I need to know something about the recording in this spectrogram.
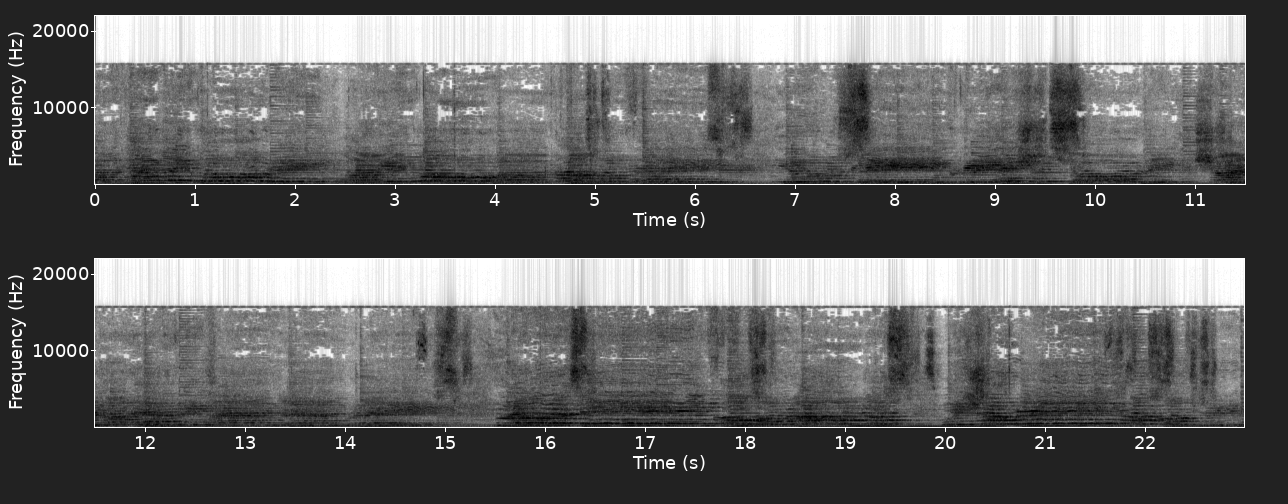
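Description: Mixed choir singing a hymn, accompanied by acoustic guitar and a bass guitar whose low notes change about every second.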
